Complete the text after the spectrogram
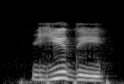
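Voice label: "йиді" Komi, female; audio dict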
